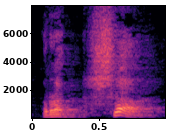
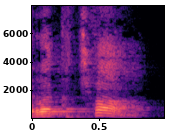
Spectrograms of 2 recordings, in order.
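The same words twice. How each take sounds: First: रक्षा said "rak-sha", clean ksh; correct pronunciation. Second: रक्षा said "rak-chha"; common mispronunciation. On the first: Teacher correcting the error, रक्षा as "raksha". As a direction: say रक्षा with sh after the k. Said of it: "जो कि शुद्ध शब्द होगा". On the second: Teacher showing the usual error, रक्षा as "rakchha". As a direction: put chh in place of sh in रक्षा. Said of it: "कछा भी बोला जाता है". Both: Shown as a demonstration.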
